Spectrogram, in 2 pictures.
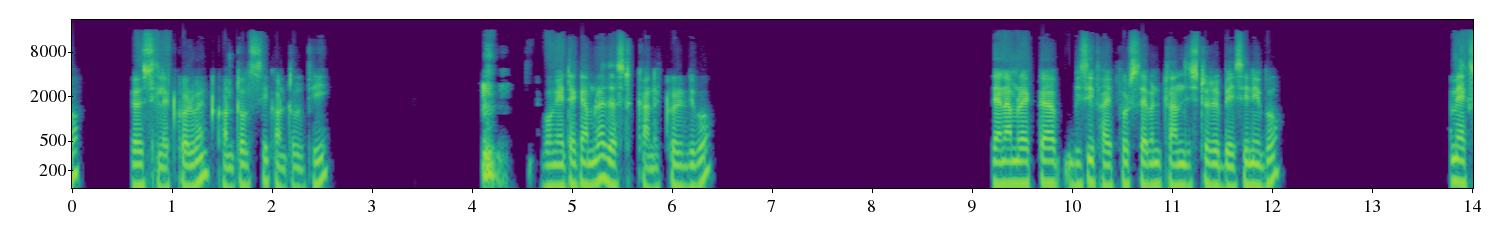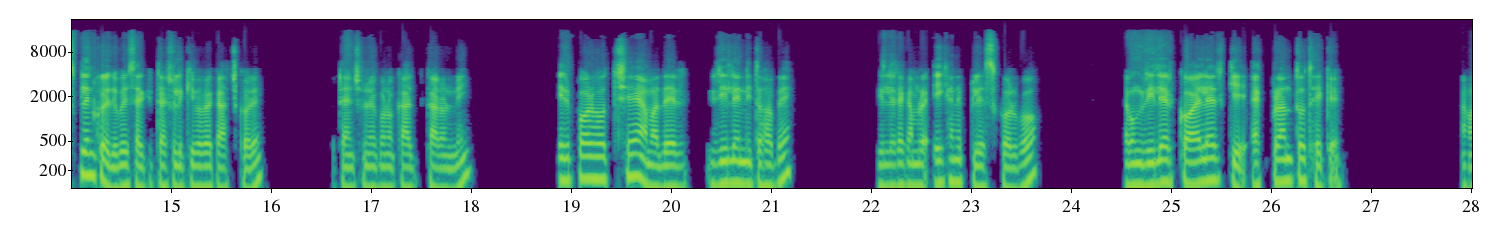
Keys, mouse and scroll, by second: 1.6 ctrl+c, 1.8 ctrl+v, 3.3 click, 3.8 right click, 4.6 click, 8.5 right click, 9.8-15.2 drag, 18.1-18.4 ctrl+scroll down 1, 20.4-23.5 drag, 23.9-24.5 ctrl+scroll up 3, 25.8-28.0 drag.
